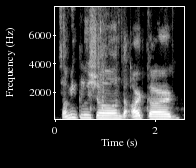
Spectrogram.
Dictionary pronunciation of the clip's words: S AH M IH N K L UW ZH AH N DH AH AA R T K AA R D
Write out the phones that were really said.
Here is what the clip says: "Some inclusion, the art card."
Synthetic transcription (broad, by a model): S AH M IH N K L UW SH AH N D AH AA R T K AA R D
